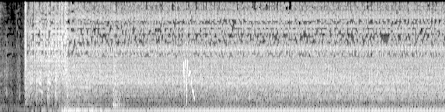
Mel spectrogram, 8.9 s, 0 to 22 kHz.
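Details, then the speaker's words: R56 Mini Cooper S, just started: unstable, hunting rough idle that stalls when AC switches on; check engine light, codes 277D and 27759; recently replaced VANOS solenoid valve; slight rattle; owner suspects high-pressure fuel pump and timing chain tensioner. "ご覧の通りちょっとね、エンジンの変な不規則な動きをして安定してない状態になっておりますので、とうとうやばいかなというような状況でございます。"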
